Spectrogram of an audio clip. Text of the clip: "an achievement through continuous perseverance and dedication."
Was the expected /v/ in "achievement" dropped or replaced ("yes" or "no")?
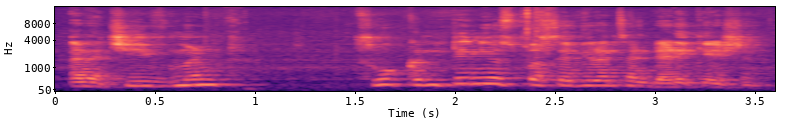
no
